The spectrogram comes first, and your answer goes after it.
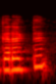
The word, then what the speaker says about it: carácter: ¿Y dónde se carga la voz? Carácter. En esta. Ahí. ¿Y cuál es esta sílaba? En la penúltima.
